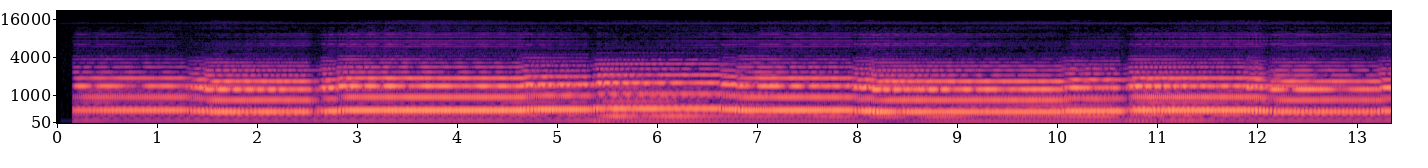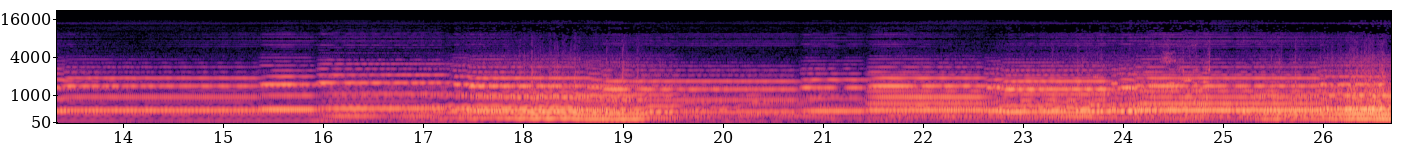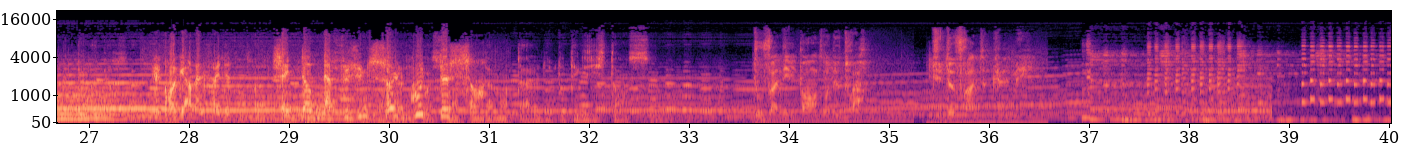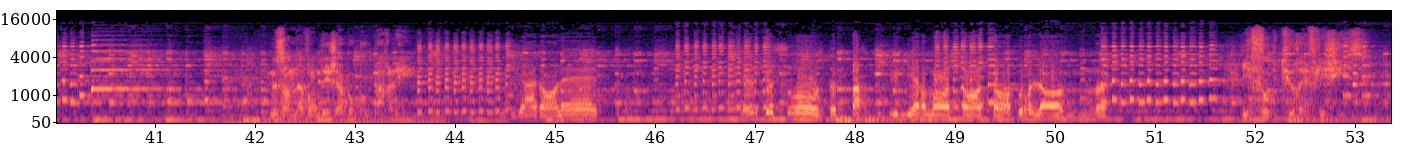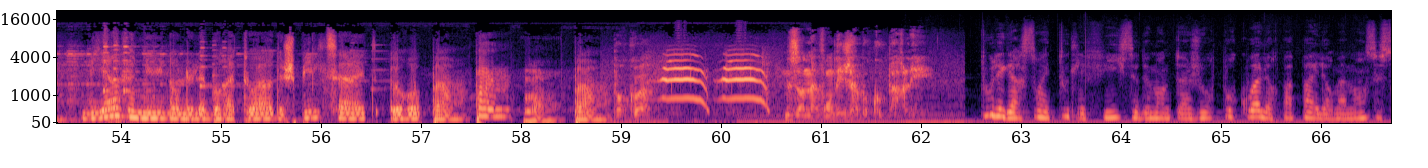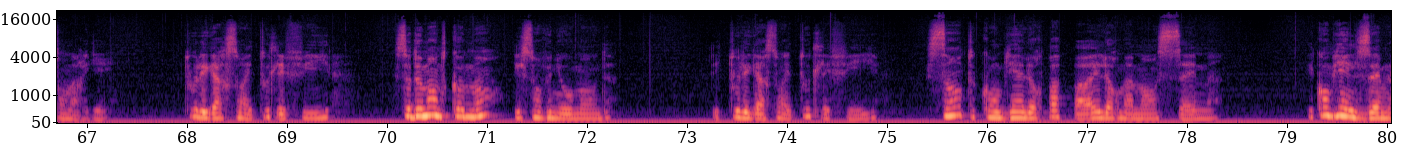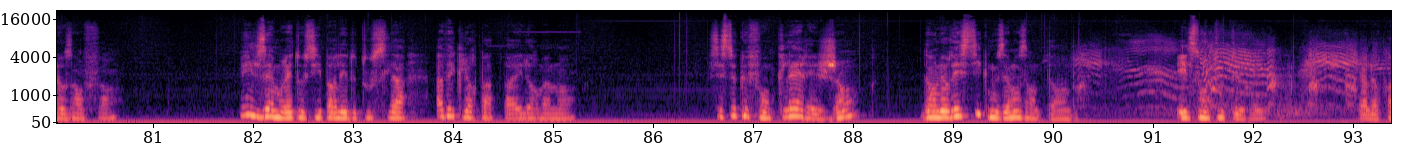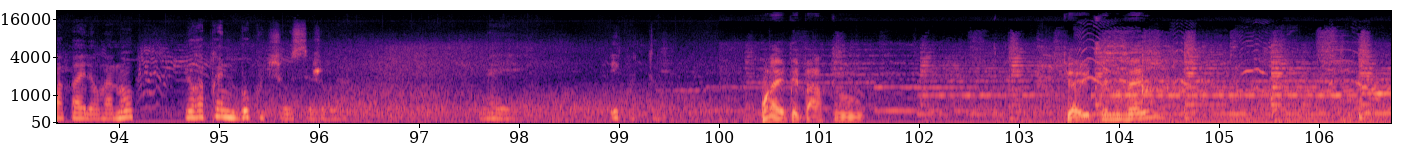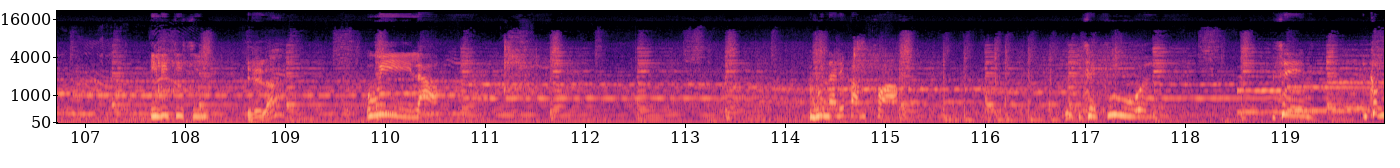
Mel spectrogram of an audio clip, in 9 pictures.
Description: Blog,Mix,Mp3,collage sonore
